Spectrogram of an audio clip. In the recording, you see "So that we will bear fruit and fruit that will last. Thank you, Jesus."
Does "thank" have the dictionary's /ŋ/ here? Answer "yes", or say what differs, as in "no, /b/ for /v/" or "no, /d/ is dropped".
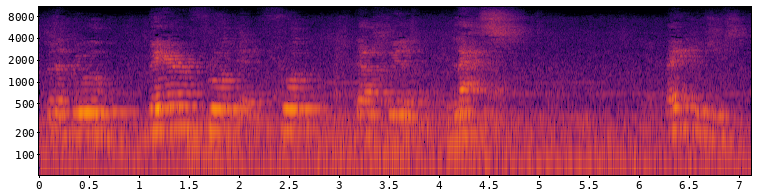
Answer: no, /ŋ/ is dropped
